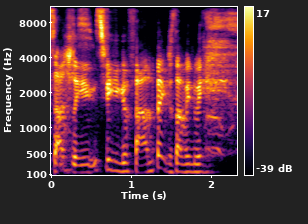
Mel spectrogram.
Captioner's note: laughing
